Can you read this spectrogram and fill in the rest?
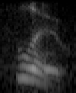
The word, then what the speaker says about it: Slough: Let's start with something called the 6 Mile Cypress Sloth. I hope I got that right. Preserve. Doesn't it have boardwalks for people and swamps for alligators? – Well, it is. It's pronounced slough.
